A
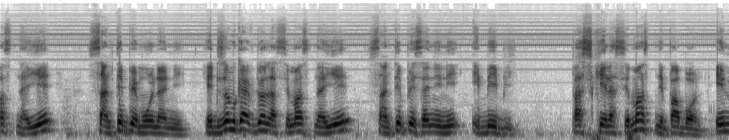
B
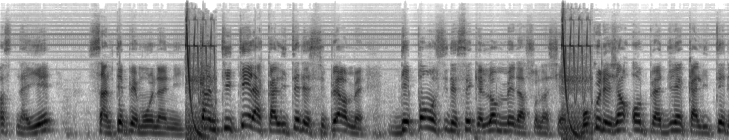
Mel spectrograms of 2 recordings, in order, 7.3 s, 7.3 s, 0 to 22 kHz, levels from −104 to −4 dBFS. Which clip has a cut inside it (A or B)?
B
